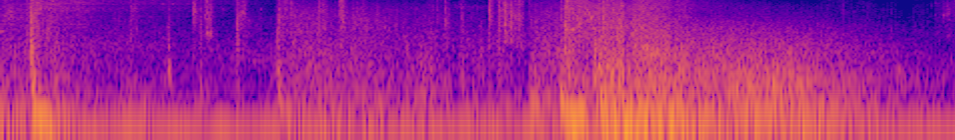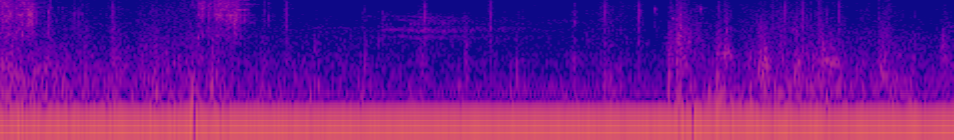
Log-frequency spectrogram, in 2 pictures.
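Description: Quick clicks and knocks of building sound in rapid bursts.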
